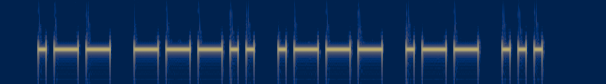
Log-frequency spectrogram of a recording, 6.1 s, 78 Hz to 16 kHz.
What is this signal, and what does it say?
Morse code, heard as a keyed tone, about 15 wpm, 700 Hz. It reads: W8JWS
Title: USA Call Signs - 5 Characters - Repeated 2x - 15wpm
